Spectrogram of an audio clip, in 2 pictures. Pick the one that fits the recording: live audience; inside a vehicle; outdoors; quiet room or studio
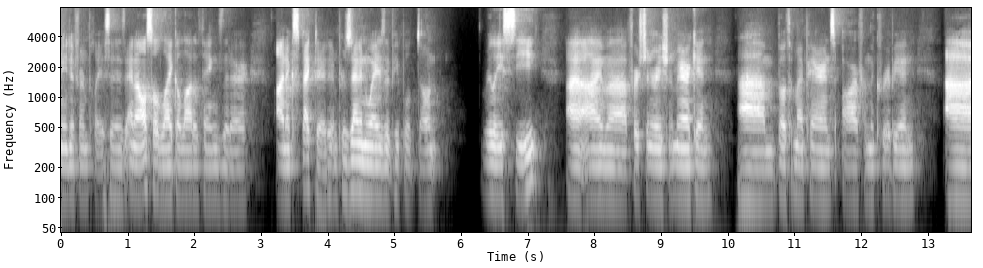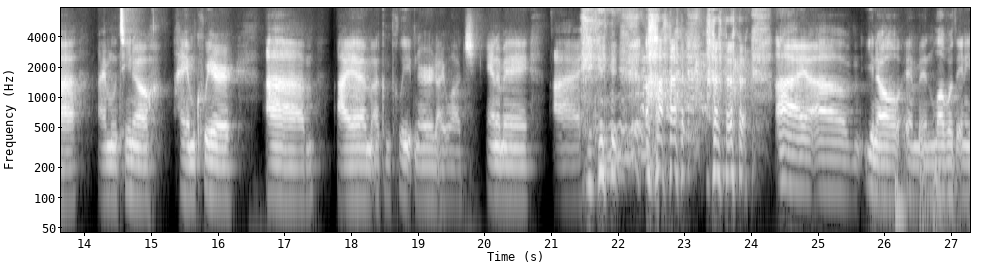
live audience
